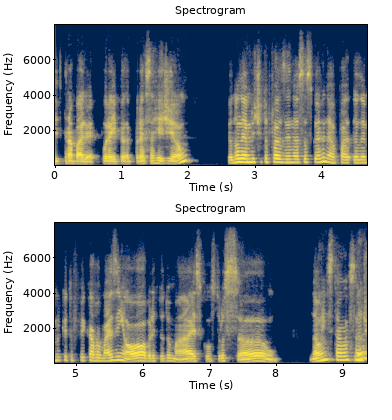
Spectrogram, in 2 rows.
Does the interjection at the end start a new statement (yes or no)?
yes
